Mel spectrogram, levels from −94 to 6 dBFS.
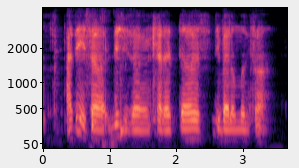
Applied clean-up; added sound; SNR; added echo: classical method WPE with log-MMSE.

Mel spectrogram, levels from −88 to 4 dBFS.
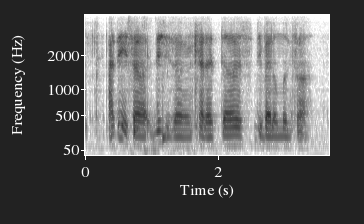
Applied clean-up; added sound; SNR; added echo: none; Water / Splash, splatter; 15 dB; reverberation time 0.2 s.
